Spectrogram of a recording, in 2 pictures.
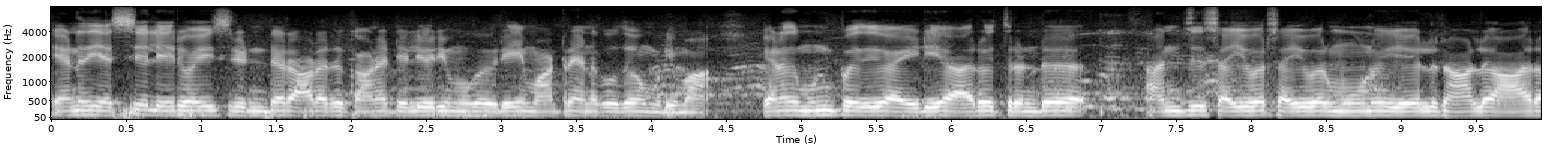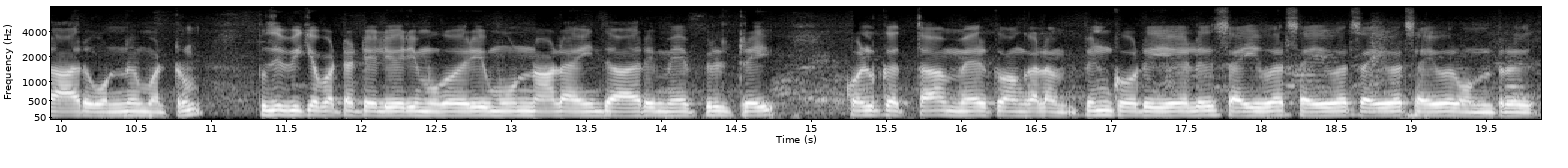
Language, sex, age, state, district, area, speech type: Tamil, male, 18-30, Tamil Nadu, Perambalur, urban, read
